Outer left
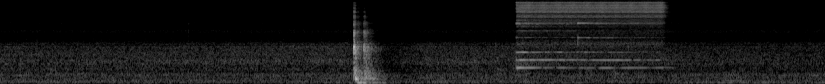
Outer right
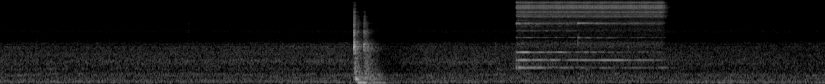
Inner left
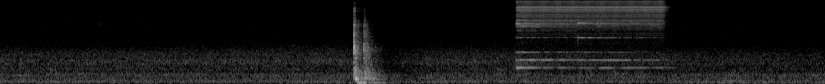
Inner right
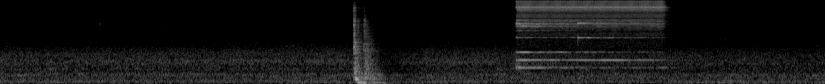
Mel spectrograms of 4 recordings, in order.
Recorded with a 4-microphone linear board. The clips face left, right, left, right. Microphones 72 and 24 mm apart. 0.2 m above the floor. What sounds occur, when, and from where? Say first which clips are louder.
3.5 s a gunshot: outer left 4 dB, inner left 6 dB; 45° left (ahead or behind), 1.0 m
5.2 s a bell: outer right 2 dB, inner right 2 dB; 5° right (ahead or behind), 1.5 m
